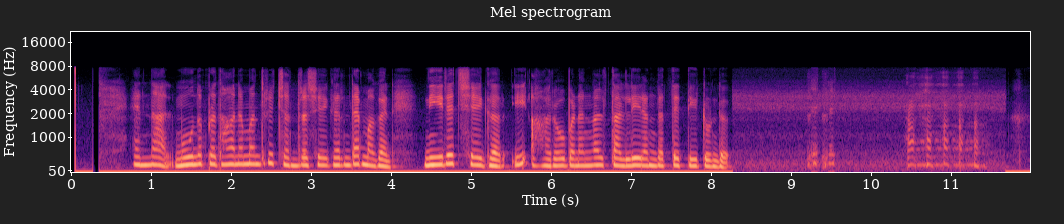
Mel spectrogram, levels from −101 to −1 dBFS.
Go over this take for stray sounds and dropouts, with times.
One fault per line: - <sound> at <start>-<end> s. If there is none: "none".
- laugh at 9.2-9.6 s
- laugh at 10.4-11.5 s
